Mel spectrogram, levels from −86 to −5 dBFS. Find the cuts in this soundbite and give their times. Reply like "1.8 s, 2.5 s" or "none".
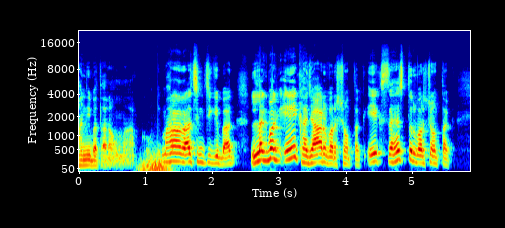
1.2 s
